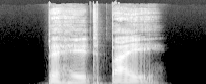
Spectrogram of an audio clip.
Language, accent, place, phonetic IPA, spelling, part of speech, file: German, Germany, Berlin, [bəˌhɛlt ˈbaɪ̯], behält bei, verb, De-behält bei.ogg
- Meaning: third-person singular present of beibehalten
